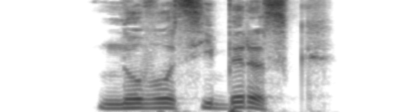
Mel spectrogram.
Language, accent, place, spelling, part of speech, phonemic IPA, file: German, Germany, Berlin, Nowosibirsk, proper noun, /ˌnovoziˈbɪʁsk/, De-Nowosibirsk.ogg
- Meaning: 1. Novosibirsk (an oblast of Russia) 2. Novosibirsk (a city, the administrative center of Novosibirsk Oblast, Russia)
